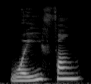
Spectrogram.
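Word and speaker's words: 潍坊: And We Found coincidentally has totally same pronunciation as a city in Shandong province, China. And the city's name is Weifang.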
